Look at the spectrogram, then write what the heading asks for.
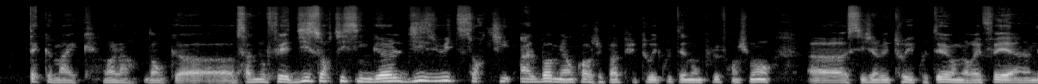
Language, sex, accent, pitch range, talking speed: French, male, French, 110-140 Hz, 190 wpm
